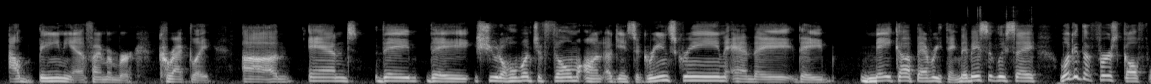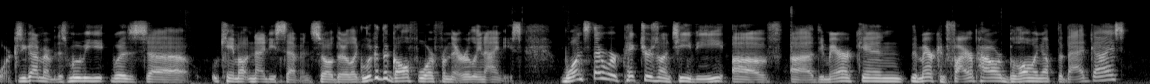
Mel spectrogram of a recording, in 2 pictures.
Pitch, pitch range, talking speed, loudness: 150 Hz, 130-165 Hz, 205 wpm, -20 LUFS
